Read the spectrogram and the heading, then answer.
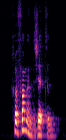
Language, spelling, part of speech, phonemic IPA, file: Dutch, gevangenzetten, verb, /ɣəˈvɑŋə(n)zɛtə(n)/, Nl-gevangenzetten.ogg
- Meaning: to incarcerate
